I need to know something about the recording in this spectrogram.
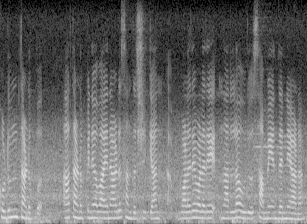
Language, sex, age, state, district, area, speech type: Malayalam, female, 18-30, Kerala, Wayanad, rural, spontaneous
